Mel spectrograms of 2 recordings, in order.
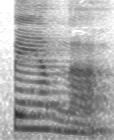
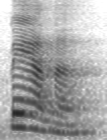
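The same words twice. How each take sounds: First: "Pena" stretched as pe, naa; syllable by syllable. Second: Said in the usual way. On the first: Shown as a demonstration. Teacher checking two mouth openings like gato, drawn out. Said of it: "abre a boquinha duas vezes".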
